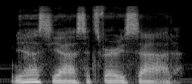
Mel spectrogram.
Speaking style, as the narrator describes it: Earl said in a calm, flat voice

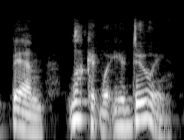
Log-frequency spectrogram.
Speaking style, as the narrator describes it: he exclaimed

